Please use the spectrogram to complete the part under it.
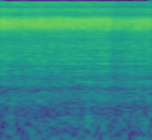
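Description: Chili and a paste of ginger, garlic and cumin fry in a wok for a village picnic meal, a dense, bright sizzling hiss that holds steady and close for about a second.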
